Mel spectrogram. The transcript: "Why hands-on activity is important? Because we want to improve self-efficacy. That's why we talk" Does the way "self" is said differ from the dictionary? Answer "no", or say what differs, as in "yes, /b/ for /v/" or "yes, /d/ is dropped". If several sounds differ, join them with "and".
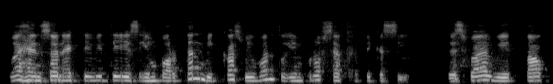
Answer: yes, /l/ is dropped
